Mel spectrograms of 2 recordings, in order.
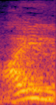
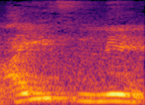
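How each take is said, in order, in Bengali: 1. s নীরব, 'ile' এর মতো বলা হয়। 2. s উচ্চারিত হয়, 'ais-le' এর মতো বলা হয়। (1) "আইল এরকম উচ্চারণ করে" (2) "এখন আইসলে ভাবে পড়ো"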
